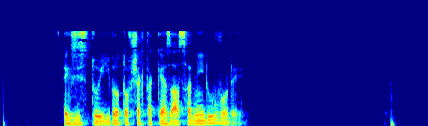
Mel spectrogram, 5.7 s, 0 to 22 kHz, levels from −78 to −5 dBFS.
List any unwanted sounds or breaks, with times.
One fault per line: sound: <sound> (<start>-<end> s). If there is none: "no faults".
no faults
